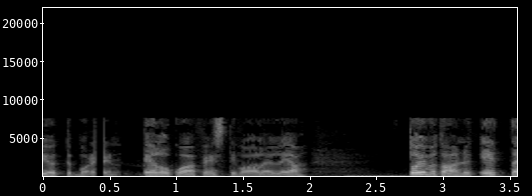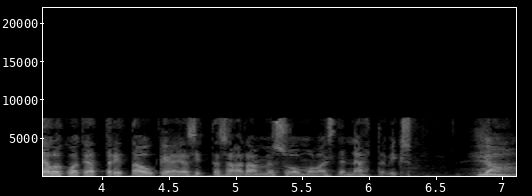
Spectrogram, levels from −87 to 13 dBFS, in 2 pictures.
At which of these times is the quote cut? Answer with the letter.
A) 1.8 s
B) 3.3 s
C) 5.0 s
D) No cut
B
